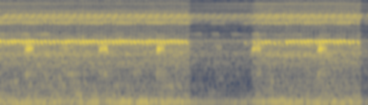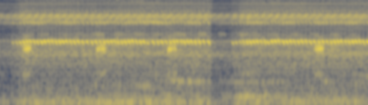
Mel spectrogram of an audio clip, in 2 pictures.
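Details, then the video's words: Nighttime insect calling: a piercing, finely pulsed trill runs in several-second bouts separated by short silences, over a steady high-pitched background hum and soft periodic chirps. "Nighttime Insect Sounds"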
